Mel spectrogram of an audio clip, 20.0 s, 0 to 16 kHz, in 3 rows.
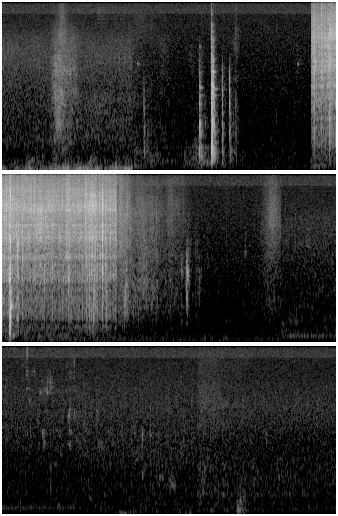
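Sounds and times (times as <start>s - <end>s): food sizzling in a pan: 6.2s - 9.5s.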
